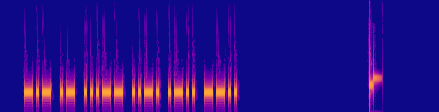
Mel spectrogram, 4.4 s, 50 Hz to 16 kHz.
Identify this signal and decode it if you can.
Morse code, heard as a keyed tone, about 40 wpm, 700 Hz. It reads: KA3FLZ
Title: USA Call Signs - 6 Characters - 3x Character Spacing - 40wpm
